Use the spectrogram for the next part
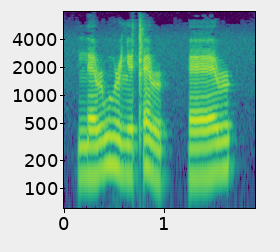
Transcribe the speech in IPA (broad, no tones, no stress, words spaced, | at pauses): nɛɹ wuɹlʲətʼɛɹ | ɛːɹ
